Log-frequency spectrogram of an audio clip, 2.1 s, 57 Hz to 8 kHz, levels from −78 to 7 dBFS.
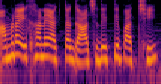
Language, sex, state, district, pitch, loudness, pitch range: Bengali, female, West Bengal, Cooch Behar, 255 Hz, -15 LUFS, 240-280 Hz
